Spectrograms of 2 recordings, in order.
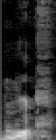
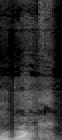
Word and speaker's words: Brock: I was like, is it Block or Brock? You mean you couldn't even pronounce it?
